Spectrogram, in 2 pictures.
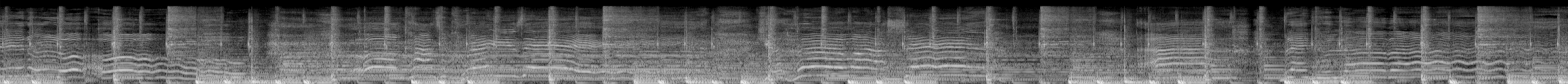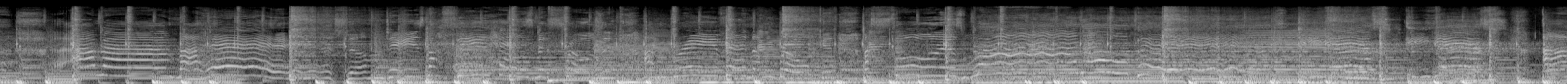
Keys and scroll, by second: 5.2 space, 7.6 F4, 7.9 Escape, 9.7 shift+F2, 10.4 shift+Page_Down, 18.1 Escape, 23.5 Escape.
